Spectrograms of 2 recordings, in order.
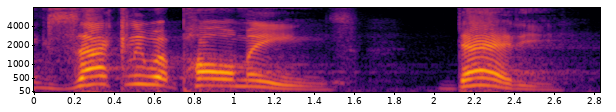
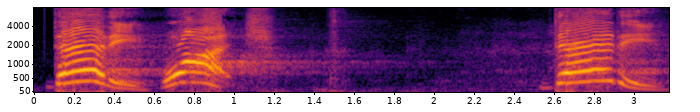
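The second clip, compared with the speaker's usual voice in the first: put-on high, loud child shouting for attention; excited child; 10 semitones higher, 8 dB louder, slower than usual. Little kid calling dad to watch, high laughing shout. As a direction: show off to daddy with a laugh. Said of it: "That's what kids do".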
